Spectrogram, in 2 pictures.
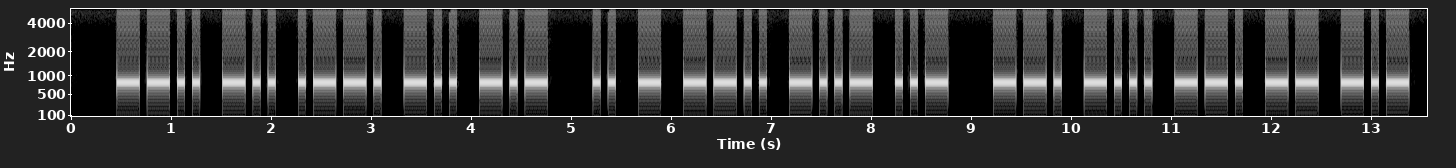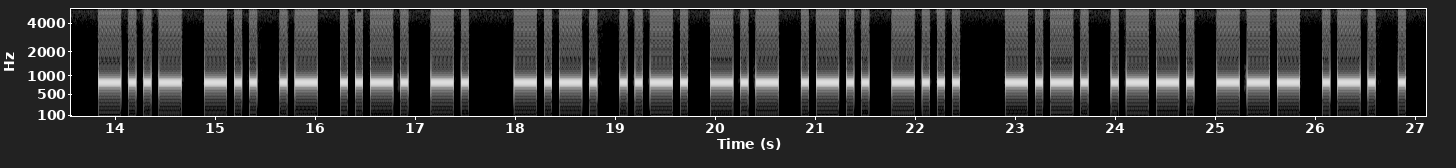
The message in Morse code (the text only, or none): ZDPDK ITZXU GBGMK XDAFN CFKLB CPORE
